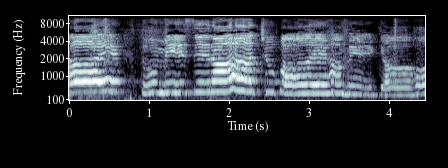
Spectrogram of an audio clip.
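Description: A woman singing solo, without instruments, holding long notes that waver and slide between pitches, with short breaths between phrases.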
